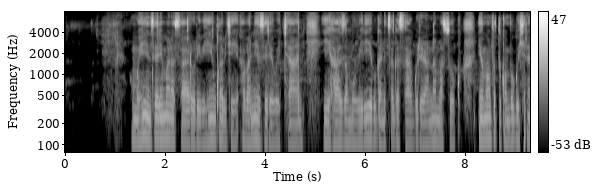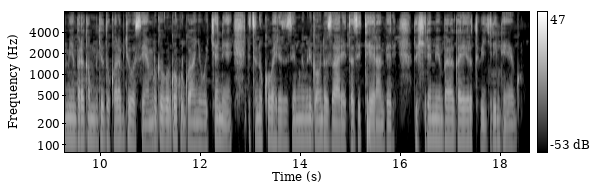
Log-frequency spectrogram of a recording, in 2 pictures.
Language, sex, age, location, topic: Kinyarwanda, male, 25-35, Huye, agriculture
